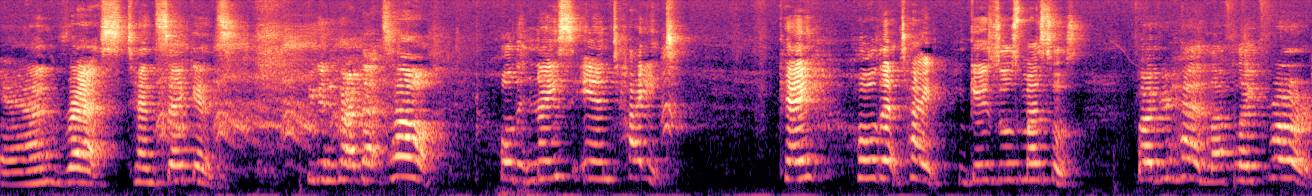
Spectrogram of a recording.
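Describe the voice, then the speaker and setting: The voice is raised and projected, bright and sharp in tone, with ordinary pitch variation, a fairly slow pace and audible room echo. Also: woman. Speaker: fitness instructor. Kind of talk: workout instruction. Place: garage. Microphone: camera far.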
